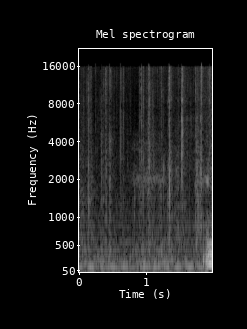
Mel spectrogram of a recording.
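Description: Plastic poly mailer bag crinkling softly as it is handled, a scatter of faint light crackles.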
